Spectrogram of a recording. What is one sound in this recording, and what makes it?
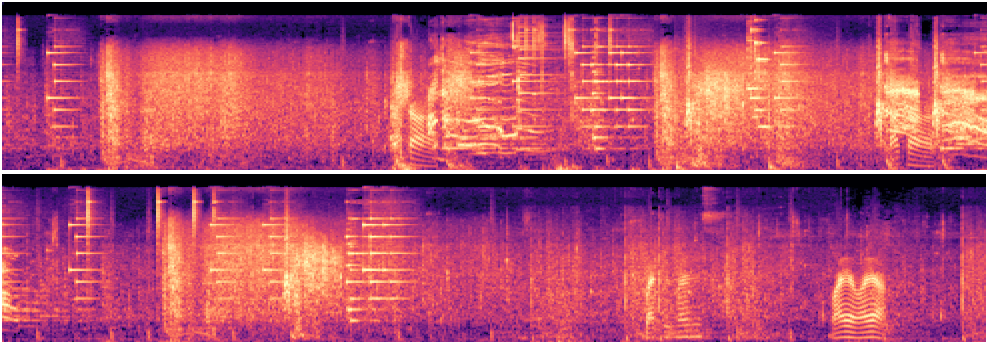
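Quick whooshing and thumping effects sound as a figure jumps and strikes.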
